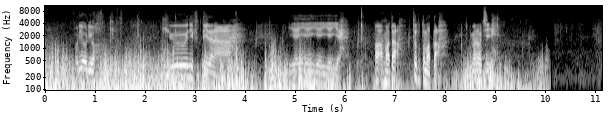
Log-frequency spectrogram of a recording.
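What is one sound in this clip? A young man talks casually, close to a microphone.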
